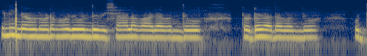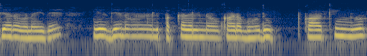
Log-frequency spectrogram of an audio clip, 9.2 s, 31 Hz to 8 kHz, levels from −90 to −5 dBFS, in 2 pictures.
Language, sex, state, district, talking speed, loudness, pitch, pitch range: Kannada, female, Karnataka, Belgaum, 110 wpm, -23 LUFS, 210 Hz, 200-225 Hz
